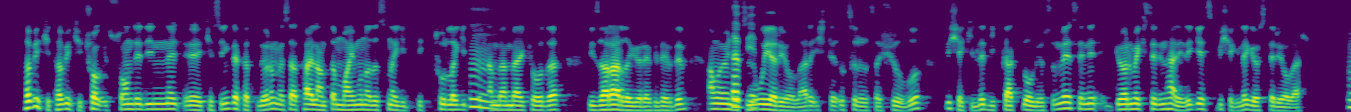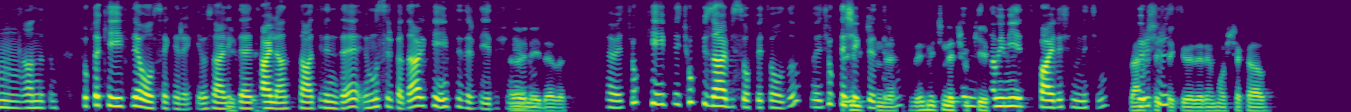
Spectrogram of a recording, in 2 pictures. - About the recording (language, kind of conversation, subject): Turkish, podcast, Bana unutamadığın bir deneyimini anlatır mısın?
- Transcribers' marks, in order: other background noise; unintelligible speech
